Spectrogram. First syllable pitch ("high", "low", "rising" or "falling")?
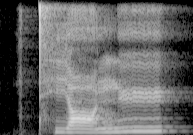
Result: rising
